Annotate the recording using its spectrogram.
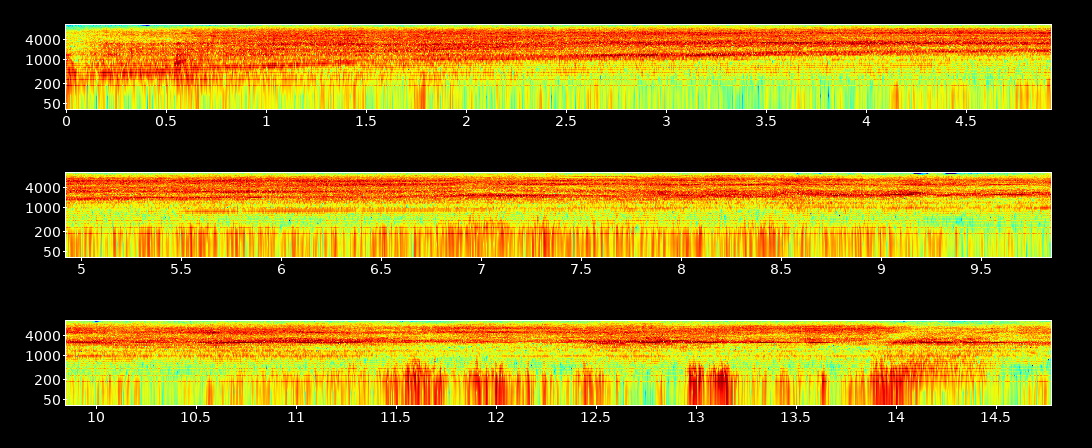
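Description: Zip-line trolley pulleys running along a steel cable: a whine that rises in pitch as the ride gathers speed, then holds high and steady over a rush of air, with a few low knocks near the end.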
